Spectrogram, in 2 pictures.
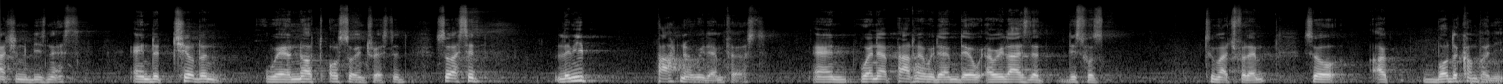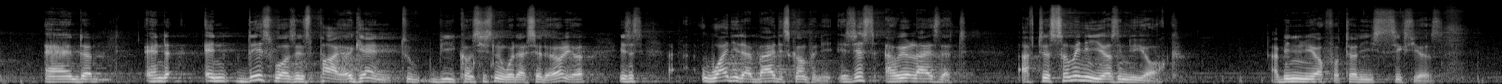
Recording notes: live at the Glossy Beauty x Wellness Summit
